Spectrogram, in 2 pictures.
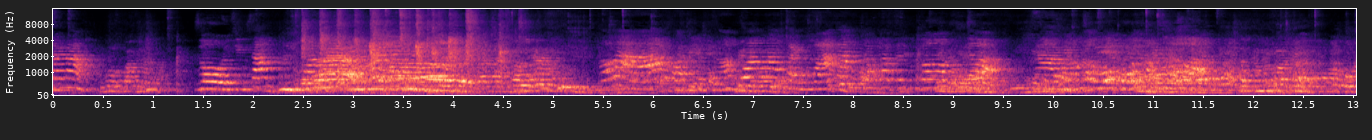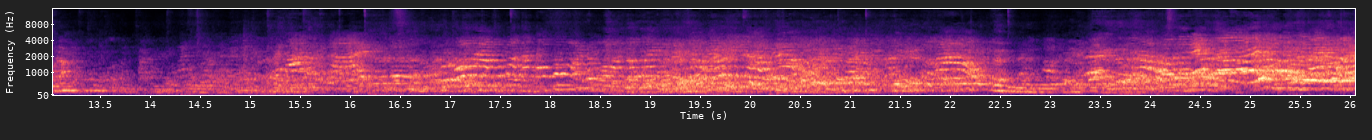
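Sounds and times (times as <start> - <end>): students chattering: 0.0 - 26.0
students calling out over each other: 23.3 - 26.0.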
